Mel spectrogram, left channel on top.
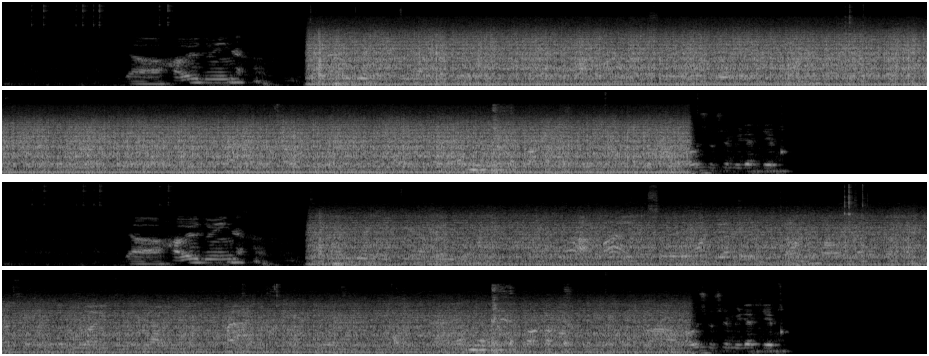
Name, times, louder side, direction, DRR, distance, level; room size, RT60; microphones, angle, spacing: voice 1, 1.2-2.6 3.3-3.4 5.6-11.2 11.5-12.9 13.5-17.1, right 3 dB, 80° right, 0.9 m, -38 dB
sound 1, 3.0-16.2, left 5 dB, 80° left, 0.6 m, -29 dB
voice 2, 3.2-4.9 5.6-5.7 9.3-9.4 13.9-14.3, left 1 dB, 35° left, 1.0 m, -36 dB
sound 2, 3.5-4.4 4.6-5.1 5.6-5.7 6.5-6.6 7.4-7.5 7.9-8.3 8.6-8.7 11.2-11.3 11.6-12.1 12.6-13.9 14.1-15.4, right 1 dB, 35° right, 1.2 m, -40 dB
2.8 x 2.3 x 2.7 m
head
